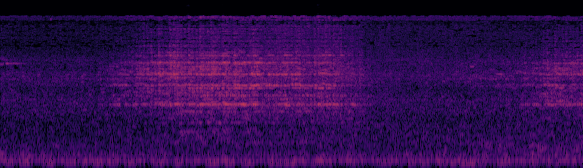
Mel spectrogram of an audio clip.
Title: Audio sample . Subaru with noisy exhaust system .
